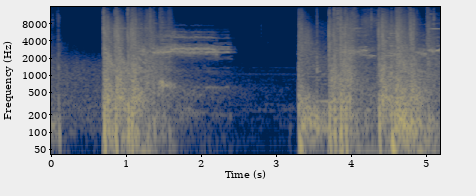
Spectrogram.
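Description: Gunfire in the colony-defense video game RimWorld comes as two long, dense volleys of rattling shots separated by a short lull, fairly loud and with no talk over it.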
